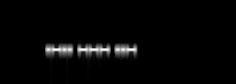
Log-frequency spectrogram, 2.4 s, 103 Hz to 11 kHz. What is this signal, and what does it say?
Morse code, heard as a keyed tone, about 46 wpm, 700 Hz. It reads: LOU
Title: USA Common Names - Max 3 Letters - 45wpm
